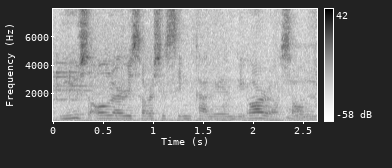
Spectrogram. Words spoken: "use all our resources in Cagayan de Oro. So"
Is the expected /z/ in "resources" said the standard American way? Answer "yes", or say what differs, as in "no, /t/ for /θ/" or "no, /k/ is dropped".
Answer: no, /s/ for /z/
